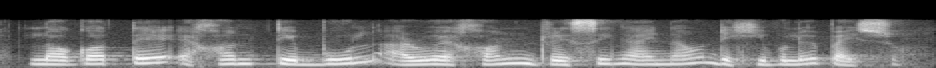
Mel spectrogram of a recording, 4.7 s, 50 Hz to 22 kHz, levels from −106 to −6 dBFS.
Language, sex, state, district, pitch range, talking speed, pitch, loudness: Assamese, female, Assam, Kamrup Metropolitan, 215-240 Hz, 115 wpm, 225 Hz, -15 LUFS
